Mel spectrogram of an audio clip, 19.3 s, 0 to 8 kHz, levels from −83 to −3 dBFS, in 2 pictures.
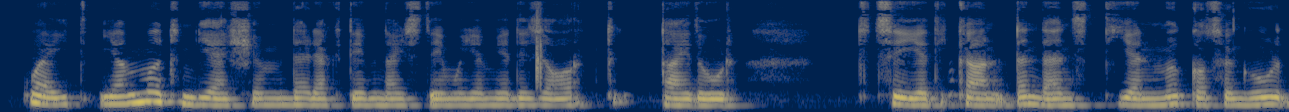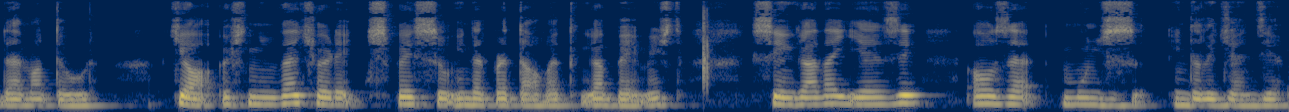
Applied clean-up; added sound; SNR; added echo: neural separator model SepFormer DNS4.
